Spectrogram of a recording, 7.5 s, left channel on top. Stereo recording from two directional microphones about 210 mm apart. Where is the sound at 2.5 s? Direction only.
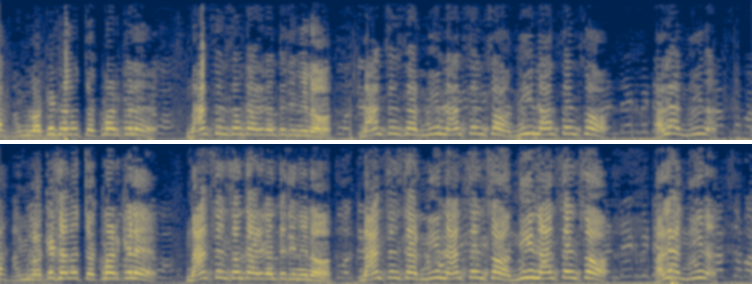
25° right (ahead or behind).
